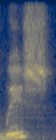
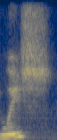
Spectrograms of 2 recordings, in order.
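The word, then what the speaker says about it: Wyche: Weish is pronounced Wish.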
